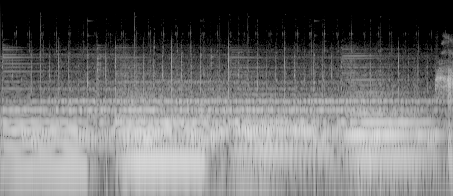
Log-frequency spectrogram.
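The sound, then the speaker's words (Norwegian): A clock ticks steadily and evenly at the opening of a song, its sharp clicks clear above sustained, droning musical tones whose low notes shift slowly underneath. No one speaks. “den starter med en sånn tikking fra en klokke.”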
